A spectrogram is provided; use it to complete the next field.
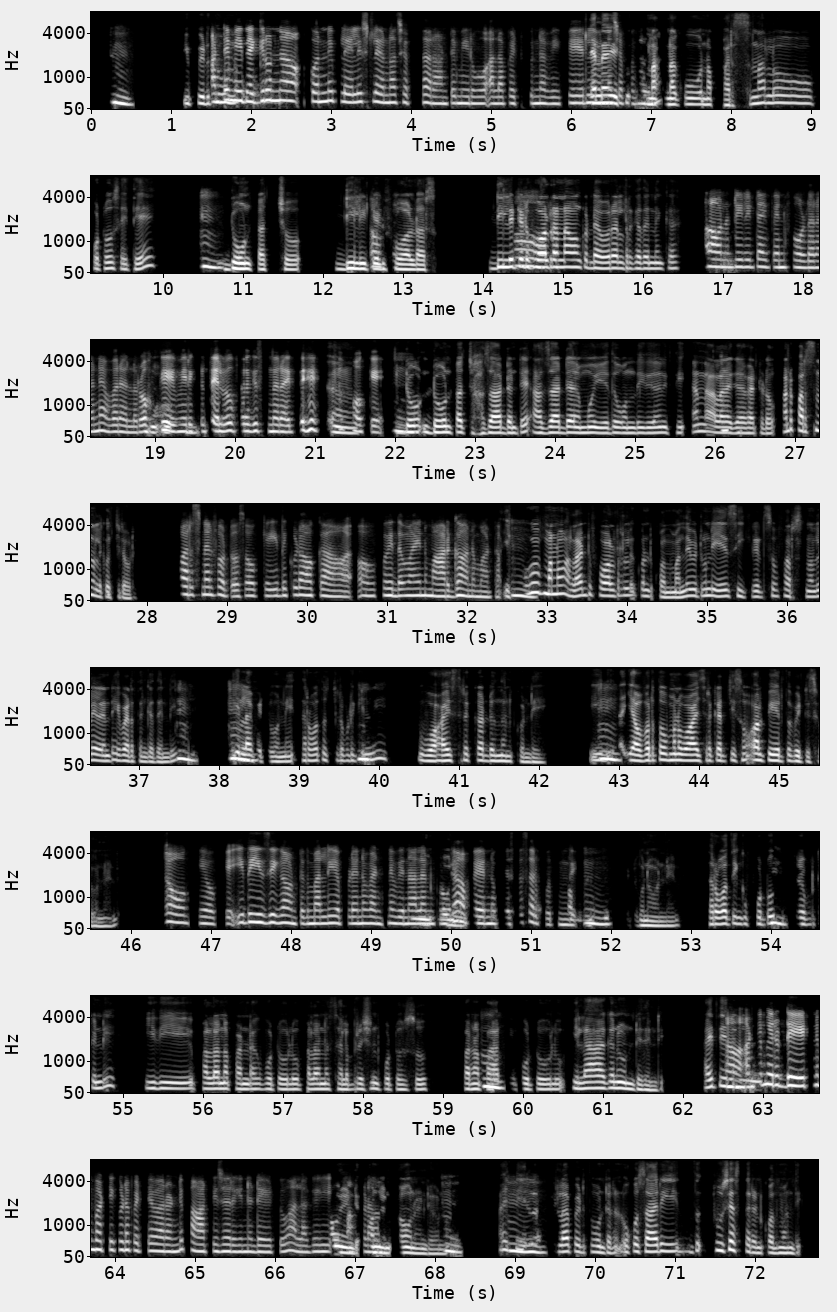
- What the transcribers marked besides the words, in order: in English: "డోంట్"; in English: "డిలీటెడ్ ఫోల్డర్స్. డిలీటెడ్"; in English: "డిలీట్"; in English: "ఫోల్డర్"; laughing while speaking: "ఓకె మీరిక్కడ తెలువి ఉపయోగిస్తున్నారయితే"; in English: "డోంట్, డోంట్ టచ్ హజార్డ్"; in English: "హజార్డ్"; in English: "పర్సనల్‌కి"; in English: "పర్సనల్ ఫోటోస్"; in English: "సీక్రెట్స్, పర్సనల్"; in English: "వాయిస్ రికార్డ్"; in English: "వాయిస్ రికార్డ్"; in English: "ఈజిగా"; in English: "ఫోటోస్"; in English: "సెలబ్రేషన్ ఫోటోస్"; in English: "పార్టీ"; in English: "డేట్‌ని"; in English: "పార్టీ"
- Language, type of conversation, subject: Telugu, podcast, ప్లేలిస్టుకు పేరు పెట్టేటప్పుడు మీరు ఏ పద్ధతిని అనుసరిస్తారు?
